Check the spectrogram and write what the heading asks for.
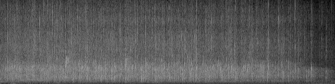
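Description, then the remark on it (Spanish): An audience applauds for Jesus together in a dense, steady wash of clapping that holds for several seconds, then begins to thin and fade slightly toward the end, with no voices standing out. “Sí, démosle el aplauso a Jesús.”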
